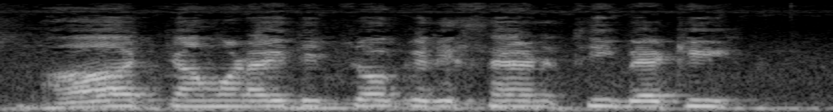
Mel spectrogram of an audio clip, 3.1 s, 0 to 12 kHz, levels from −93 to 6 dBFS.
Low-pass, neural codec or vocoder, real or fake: 10.8 kHz; vocoder, 44.1 kHz, 128 mel bands every 512 samples, BigVGAN v2; fake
